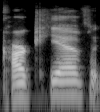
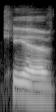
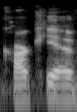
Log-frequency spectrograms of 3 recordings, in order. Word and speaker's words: Kharkiv: of this city is pronounced kharkiv not kiev the capital but kharkiv or something and it's close to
